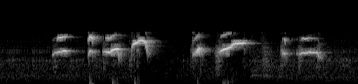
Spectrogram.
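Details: Kept cockatiels calling: two tight clusters of scratchy chirps, some notes sliding upward into a rising whistle, separated by a short silence.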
